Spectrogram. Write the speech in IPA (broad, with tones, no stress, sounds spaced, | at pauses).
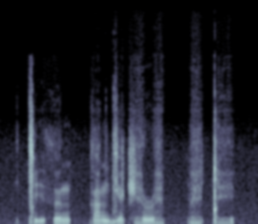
ǀ ḭ˨ θ ø˦ ŋ kː a˨ ŋ dʲ a˨ t͡ʃ ɛ̤˨ ɹ ɛ̤˨ pː ɛ̤˦˨ ǃ e̤˨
